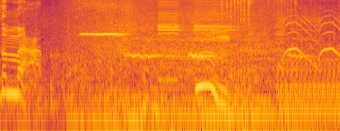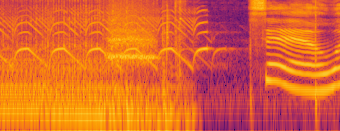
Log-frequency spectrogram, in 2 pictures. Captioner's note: honking, sirens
